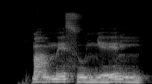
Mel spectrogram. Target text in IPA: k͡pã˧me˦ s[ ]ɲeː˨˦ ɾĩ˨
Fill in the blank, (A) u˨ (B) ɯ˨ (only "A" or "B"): A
